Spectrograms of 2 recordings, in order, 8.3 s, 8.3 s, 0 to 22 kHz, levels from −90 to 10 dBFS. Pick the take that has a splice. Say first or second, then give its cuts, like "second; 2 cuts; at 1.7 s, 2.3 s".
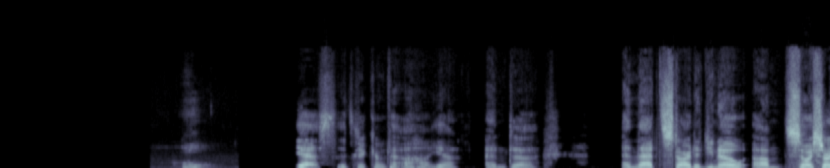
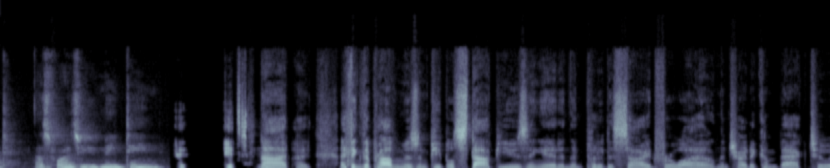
second; 2 cuts; at 1.7 s, 2.9 s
